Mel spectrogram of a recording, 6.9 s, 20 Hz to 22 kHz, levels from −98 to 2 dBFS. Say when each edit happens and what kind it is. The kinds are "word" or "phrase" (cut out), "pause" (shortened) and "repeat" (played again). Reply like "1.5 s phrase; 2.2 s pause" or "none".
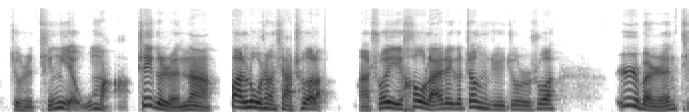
1.3 s pause; 2.2 s pause; 3.4 s pause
